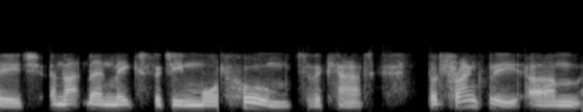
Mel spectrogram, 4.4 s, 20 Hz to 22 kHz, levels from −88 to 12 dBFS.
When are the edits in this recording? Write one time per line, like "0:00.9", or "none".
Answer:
0:01.2
0:01.6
